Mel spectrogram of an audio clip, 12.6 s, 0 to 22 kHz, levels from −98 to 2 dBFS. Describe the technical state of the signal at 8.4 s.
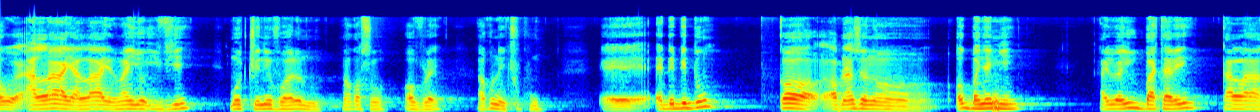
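At 8.4 s, lost LE Audio frames leave a gap of about 22.5 ms, from 8.38 to 8.41 s. That length fits three 7.5 ms frames. To cover the gap, the decoder repeats the last good spectrum with randomised phase signs, which turns the speech into a brief noisy smear. The gap is too short for the fade-out to go far, so the sound shows a short grainy blur instead of silence before normal decoding resumes.

Underneath, the whole passage carries plainly audible transform-codec damage, most likely Bluetooth LC3 compression. The speech has a breathy, granular upper edge, where high-frequency detail has been replaced by noise fill instead of the original content. The character points to LC3 at around 48 kbps with short 7.5 ms frames. This is the same codec whose frame structure sets the length of the dropout at 8.4 s.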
